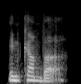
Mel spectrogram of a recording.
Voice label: "encumber", Indian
